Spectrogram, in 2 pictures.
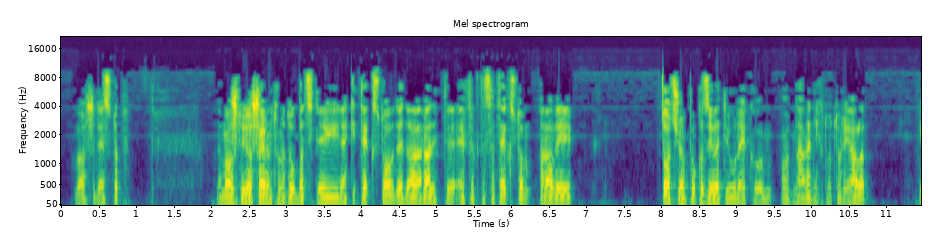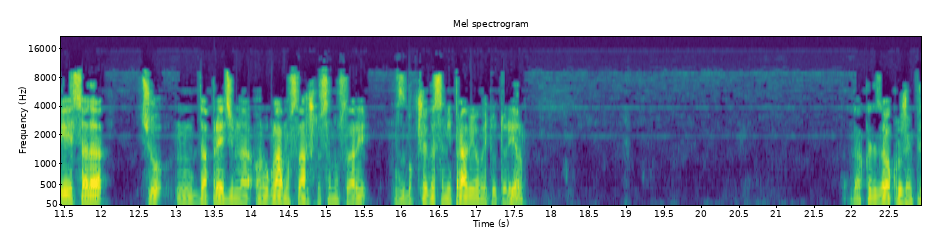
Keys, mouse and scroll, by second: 12.2-14.1 drag, 14.6-15.6 drag, 18.2 click, 19.4 click, 22.0 click.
